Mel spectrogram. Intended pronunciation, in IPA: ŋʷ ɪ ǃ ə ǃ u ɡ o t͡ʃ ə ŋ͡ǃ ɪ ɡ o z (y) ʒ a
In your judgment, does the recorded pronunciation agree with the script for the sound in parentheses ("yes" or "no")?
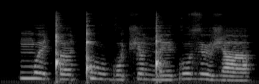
no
